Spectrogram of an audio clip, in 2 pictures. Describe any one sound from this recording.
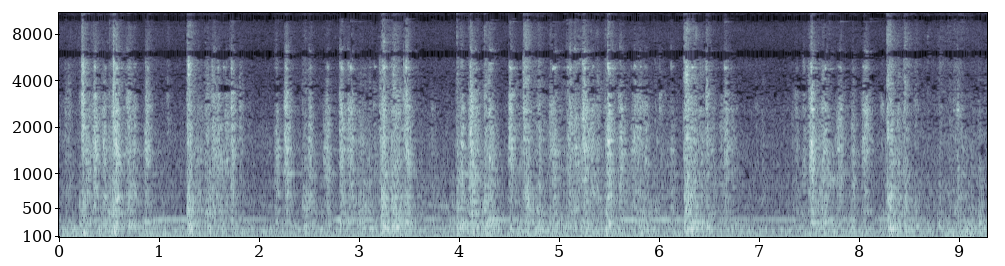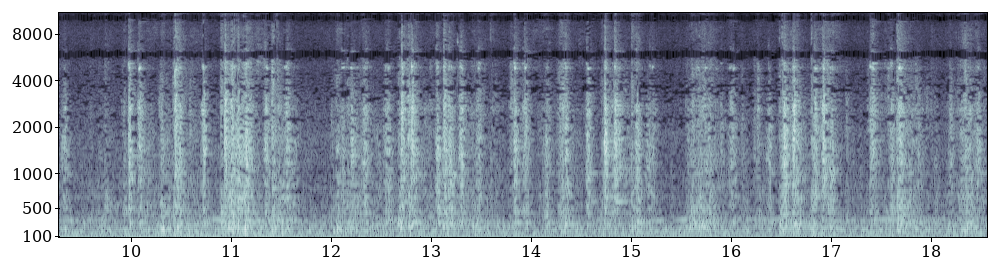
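Hydraulics whine as a mini excavator's boom and bucket move.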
